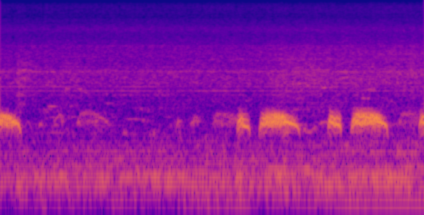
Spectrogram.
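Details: Spotted dove, a decoy bird kept out in nature for many days, gives low, soft coos in short bursts and longer drawn notes, clustered in the second half over a faint rural hum.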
